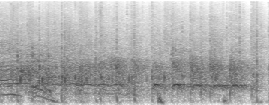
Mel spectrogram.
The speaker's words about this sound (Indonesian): Beri tepuk tangan dulu untuk kita semua.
